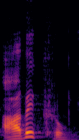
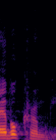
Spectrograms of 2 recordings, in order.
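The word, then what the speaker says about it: Abercrombie: 한국식으로 발음한다면 이제 아베크롬비. 아베크롬비. 네. 그러나 이제 영어 원어로 바르면 에버크럼비.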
